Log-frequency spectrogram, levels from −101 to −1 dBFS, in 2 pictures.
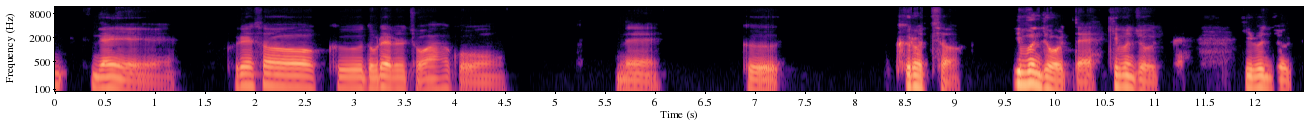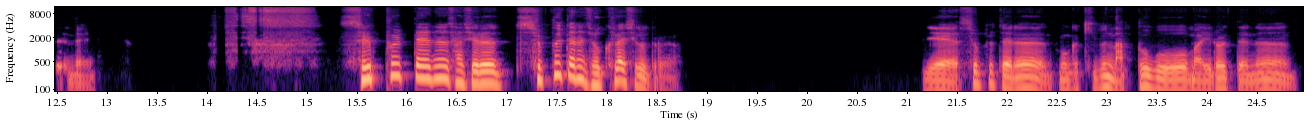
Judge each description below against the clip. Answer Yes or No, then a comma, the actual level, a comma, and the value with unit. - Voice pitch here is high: No, low, 105 Hz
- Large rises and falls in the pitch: Yes, wide, 6.9 semitones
